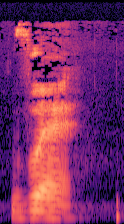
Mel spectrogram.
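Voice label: "bhuê7", Teochew, chaoyang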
